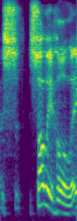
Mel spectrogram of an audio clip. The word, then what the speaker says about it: Solihull: And Sola Hill Publishing Company. Hope I said that correctly. Was I close? – You know, Solihull, it's actually where I was born.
